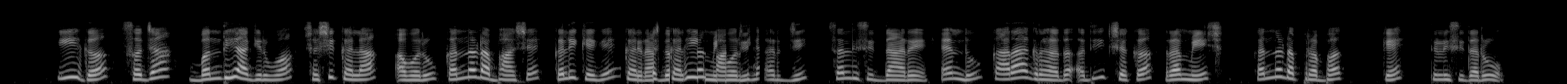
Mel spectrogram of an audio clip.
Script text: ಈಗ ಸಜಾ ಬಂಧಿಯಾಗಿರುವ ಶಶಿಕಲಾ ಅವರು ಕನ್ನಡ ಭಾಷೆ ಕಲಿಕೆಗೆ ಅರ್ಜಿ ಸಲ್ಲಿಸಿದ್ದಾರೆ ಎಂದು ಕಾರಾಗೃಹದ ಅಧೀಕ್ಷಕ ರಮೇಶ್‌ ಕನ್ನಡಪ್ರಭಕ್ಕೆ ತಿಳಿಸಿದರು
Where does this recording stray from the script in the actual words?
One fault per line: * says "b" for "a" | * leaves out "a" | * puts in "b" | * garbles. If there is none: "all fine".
* garbles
